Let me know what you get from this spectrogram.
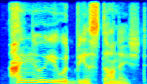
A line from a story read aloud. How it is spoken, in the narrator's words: laughed Desiree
